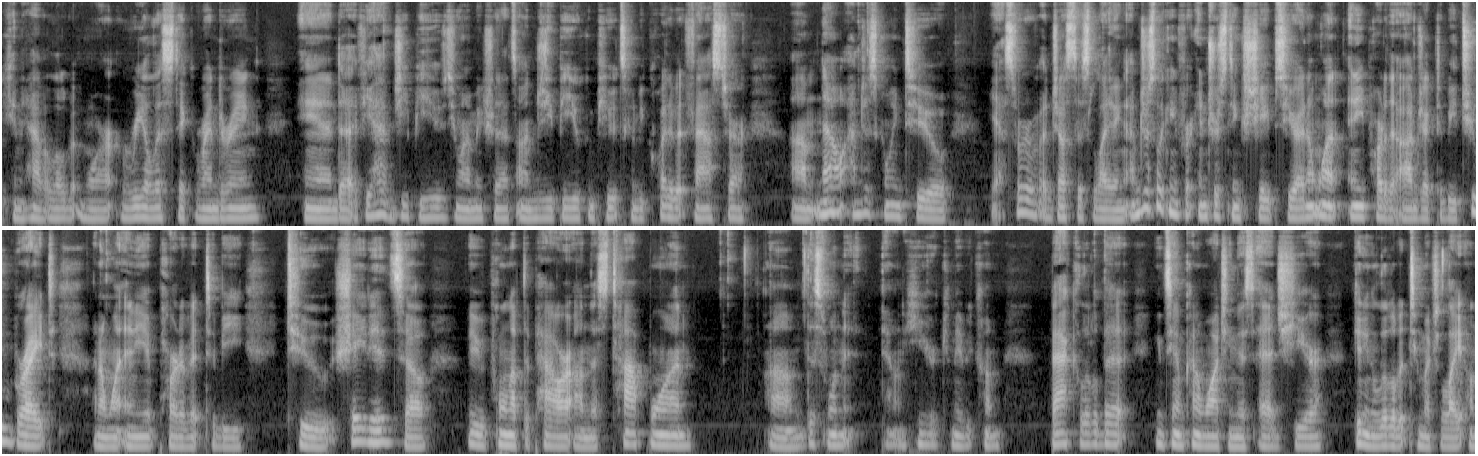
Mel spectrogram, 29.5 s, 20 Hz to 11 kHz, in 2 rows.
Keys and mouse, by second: 3.6-5.1 drag, 6.7 middle click, 8.5 click, 9.4 g, 9.5 y, 10.9 click, 13.4-13.7 middle drag, 13.9 shift+middle click, 17.3-20.8 drag, 21.3 shift+click, 21.8 click, 22.1 middle drag, 23.0 middle drag, 23.7 g, 23.8 middle click, 25.6 click, 29.3 g.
